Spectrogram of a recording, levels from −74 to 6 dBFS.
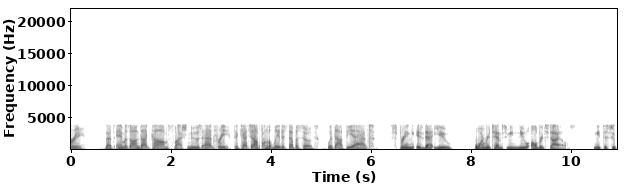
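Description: Bit errors on an ADPCM link hit three stretches: 3.6 to 3.99 s, 5.82 to 6.12 s, and 7.96 to 8.26 s. Flipped bits corrupt the coded differences. The decoder's step size and predictor then go wrong, so each error rings on for a few milliseconds. You hear pops, rough bursts and brief level jumps. The first stretch is the densest, with errors in one or two percent of bits. The narrowband base sound fits a G.726 link at 32 kbit/s.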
